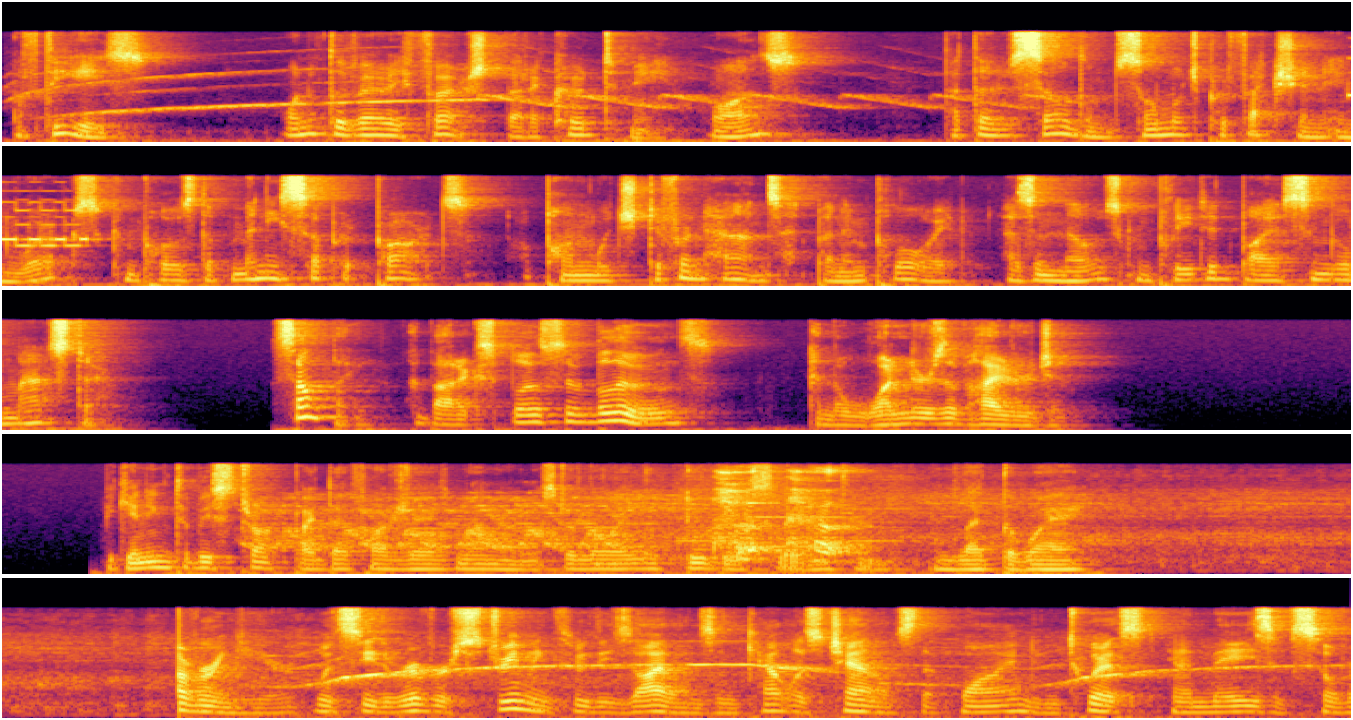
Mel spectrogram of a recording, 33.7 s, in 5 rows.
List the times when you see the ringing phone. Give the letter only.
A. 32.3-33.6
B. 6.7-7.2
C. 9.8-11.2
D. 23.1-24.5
B.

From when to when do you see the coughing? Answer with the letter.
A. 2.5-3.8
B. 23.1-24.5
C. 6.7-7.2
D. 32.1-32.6
B.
